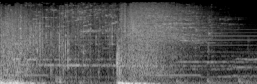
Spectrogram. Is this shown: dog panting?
no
